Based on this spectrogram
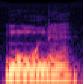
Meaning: nominative/accusative/genitive plural of Mohn
- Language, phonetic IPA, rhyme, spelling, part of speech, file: German, [ˈmoːnə], -oːnə, Mohne, noun, De-Mohne.ogg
